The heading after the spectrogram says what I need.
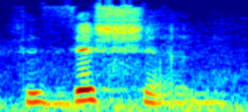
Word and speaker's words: physician: Physician.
